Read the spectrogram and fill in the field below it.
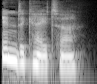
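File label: "indicator", British English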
